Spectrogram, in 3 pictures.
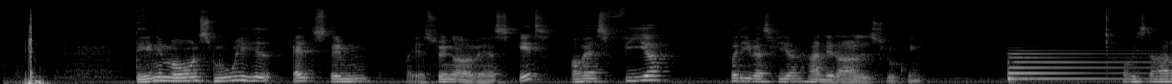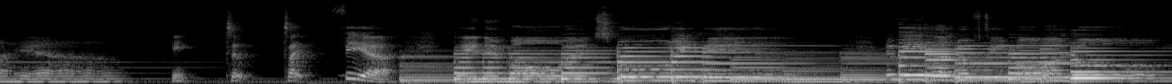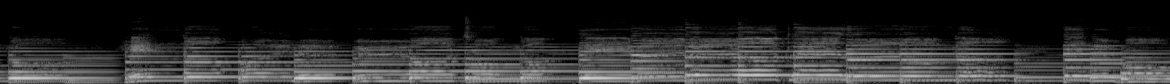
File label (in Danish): Denne morgens mulighed alt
